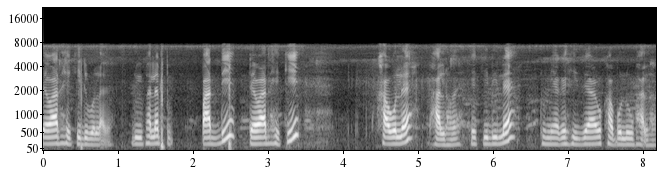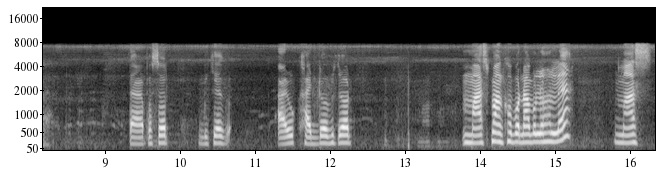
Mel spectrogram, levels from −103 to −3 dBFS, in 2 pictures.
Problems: none marked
